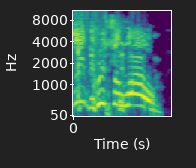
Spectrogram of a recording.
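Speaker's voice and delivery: protective, pleading, begging tone. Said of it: "made, uh, [name] sound like that one".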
